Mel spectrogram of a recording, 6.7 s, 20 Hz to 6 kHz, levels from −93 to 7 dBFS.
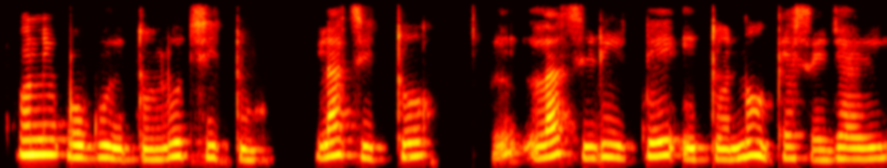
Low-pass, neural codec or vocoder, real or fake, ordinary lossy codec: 5.4 kHz; codec, 16 kHz, 4 kbps, X-Codec, HuBERT features, trained on balanced general audio; fake; none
